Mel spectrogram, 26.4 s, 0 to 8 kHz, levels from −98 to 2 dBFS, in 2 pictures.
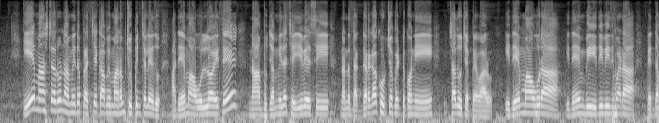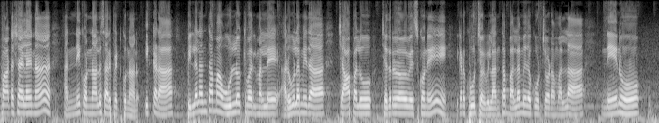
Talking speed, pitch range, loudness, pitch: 120 wpm, 135-160 Hz, -14 LUFS, 150 Hz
